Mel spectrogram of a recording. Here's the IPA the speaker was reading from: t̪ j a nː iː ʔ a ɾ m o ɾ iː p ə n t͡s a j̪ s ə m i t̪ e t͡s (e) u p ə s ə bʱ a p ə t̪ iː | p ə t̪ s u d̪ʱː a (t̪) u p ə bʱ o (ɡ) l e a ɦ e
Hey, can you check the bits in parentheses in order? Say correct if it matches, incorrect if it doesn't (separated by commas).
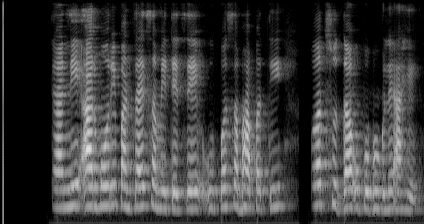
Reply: correct, incorrect, correct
